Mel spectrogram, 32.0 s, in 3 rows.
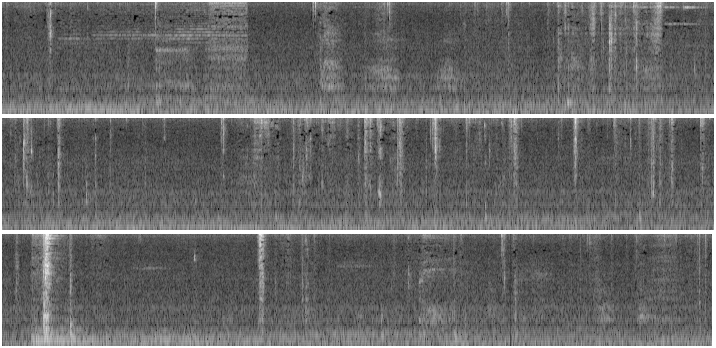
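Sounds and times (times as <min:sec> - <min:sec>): chewing fried chicken: 0:05.6 - 0:21.7, 0:27.2 - 0:32.0.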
